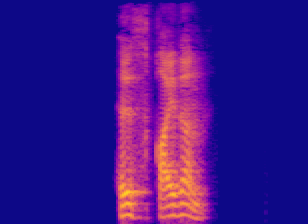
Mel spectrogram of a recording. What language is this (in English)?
Bashkir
